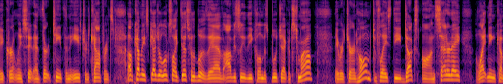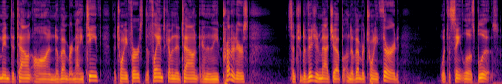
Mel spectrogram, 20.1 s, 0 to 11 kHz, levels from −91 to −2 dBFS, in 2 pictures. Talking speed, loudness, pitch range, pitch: 190 wpm, -26 LUFS, 110-145 Hz, 125 Hz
